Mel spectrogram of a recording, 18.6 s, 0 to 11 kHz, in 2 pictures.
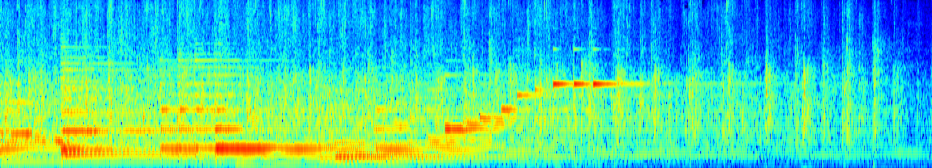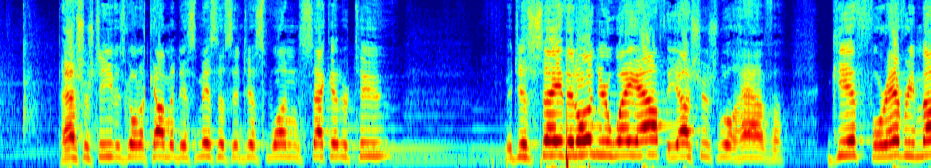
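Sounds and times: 
audience applauding: 0:00.0 - 0:10.2
sustained keyboard chords: 0:00.0 - 0:16.9
speech: 0:10.0 - 0:13.3, 0:14.4 - 0:18.6.

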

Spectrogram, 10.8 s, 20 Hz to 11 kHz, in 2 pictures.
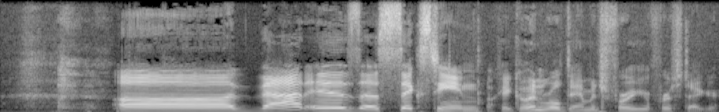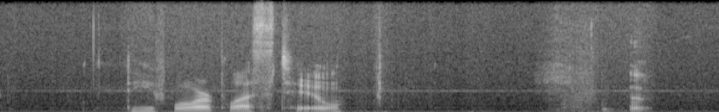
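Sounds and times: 
speech: 0:00.9 - 0:05.5, 0:06.4 - 0:08.0, 0:10.1 - 0:10.3
short low throaty burp: 0:10.1 - 0:10.3.

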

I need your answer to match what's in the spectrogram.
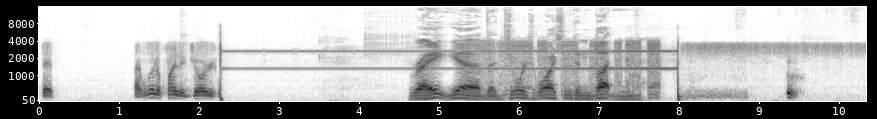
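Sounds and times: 
speech: 0:00.0 - 0:00.3, 0:01.3 - 0:02.4, 0:04.6 - 0:07.8
brief radio interference tones: 0:02.3 - 0:09.8
low radio buzzing: 0:02.3 - 0:10.0
crackly radio interference hiss: 0:04.7 - 0:10.3.

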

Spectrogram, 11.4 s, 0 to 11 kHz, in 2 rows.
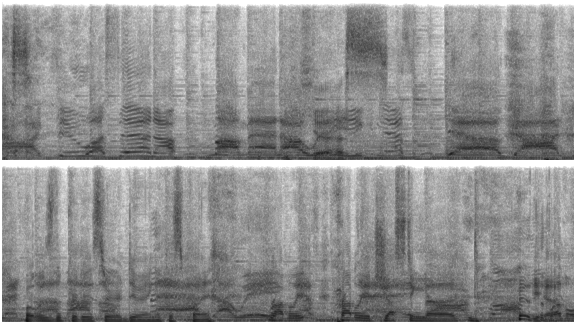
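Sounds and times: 
speech: 0:00.4 - 0:11.4
laughter: 0:02.1 - 0:11.4
person screaming a strained sustained cry: 0:02.6 - 0:05.6, 0:07.2 - 0:08.2.

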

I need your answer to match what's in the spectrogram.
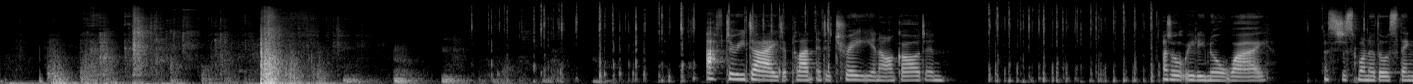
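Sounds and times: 
door knocks and rattles: 0:00.0 - 0:05.5
speech: 0:07.3 - 0:09.5, 0:11.6 - 0:14.1.

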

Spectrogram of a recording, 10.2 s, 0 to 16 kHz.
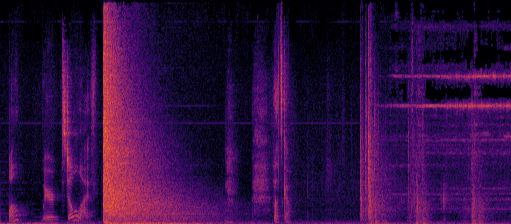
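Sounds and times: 
speech: 0:00.2 - 0:03.1, 0:04.5 - 0:05.9
door being forced open with heavy booming impacts: 0:07.2 - 0:09.7.

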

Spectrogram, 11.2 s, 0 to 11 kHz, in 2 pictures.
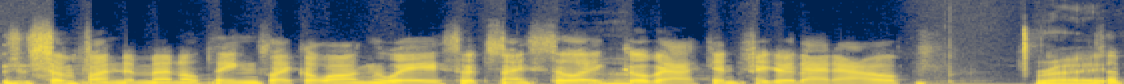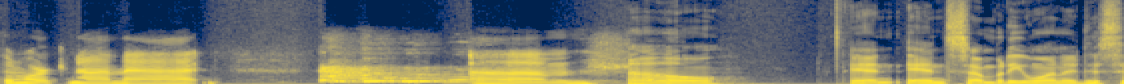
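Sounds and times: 
speech: 0:00.0 - 0:11.2
household pet dogs barking and yowling: 0:07.2 - 0:08.2.

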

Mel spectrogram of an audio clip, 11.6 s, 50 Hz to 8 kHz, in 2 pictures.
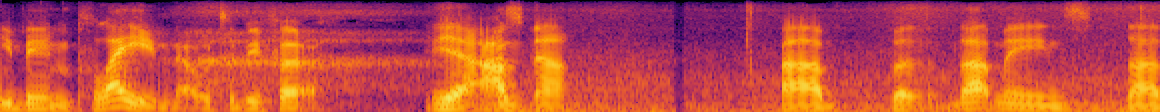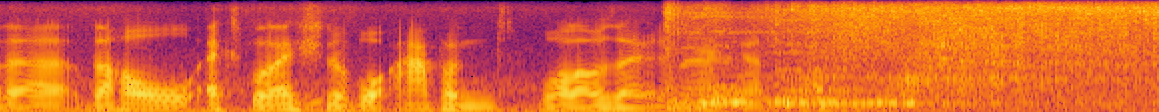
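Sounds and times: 
speech: 0:00.0 - 0:03.0, 0:03.9 - 0:10.0
toilet flushing: 0:09.1 - 0:11.5.

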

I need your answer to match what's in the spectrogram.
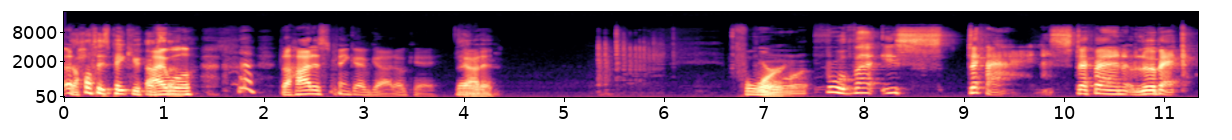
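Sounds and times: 
speech: 0:00.0 - 0:04.4, 0:06.8 - 0:11.3
hot pink dice clattering across a hard surface: 0:05.3 - 0:06.2.

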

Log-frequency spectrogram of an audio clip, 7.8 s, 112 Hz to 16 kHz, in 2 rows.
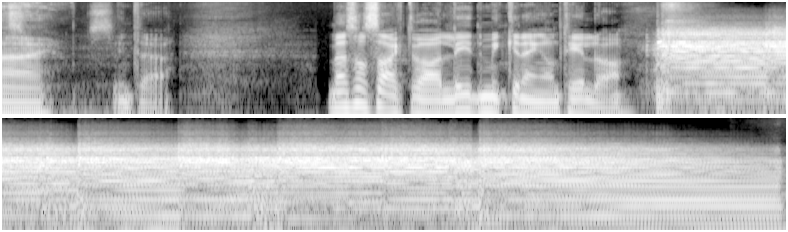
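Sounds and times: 
speech: 0:00.0 - 0:04.4
loud distorted electric guitar on bridge pickup playing sustained chords: 0:03.2 - 0:07.8.

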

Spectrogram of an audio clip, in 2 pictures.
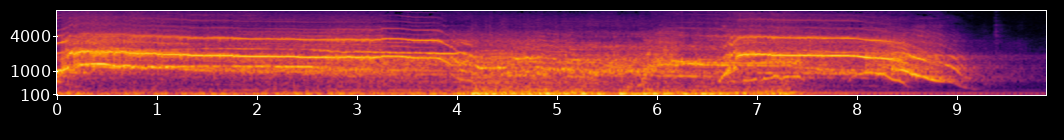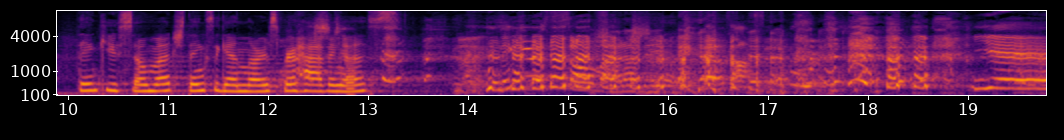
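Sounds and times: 
group of people screaming: 0:00.0 - 0:09.4
speech: 0:10.5 - 0:13.3, 0:14.4 - 0:17.7
laughter: 0:13.0 - 0:19.2.

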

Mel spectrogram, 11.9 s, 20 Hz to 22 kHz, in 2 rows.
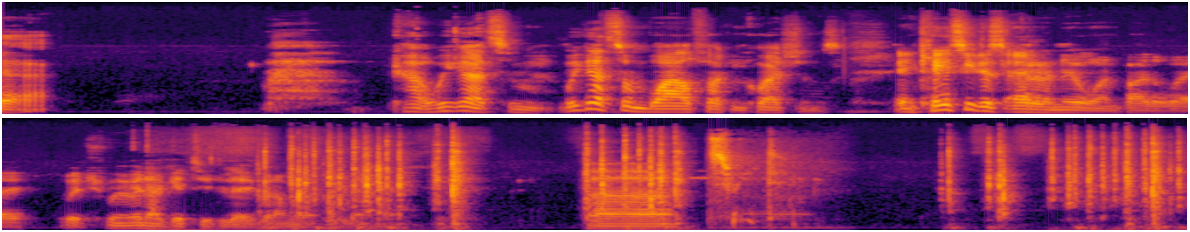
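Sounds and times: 
speech: 0:00.0 - 0:00.3, 0:02.0 - 0:07.9, 0:08.9 - 0:10.0
computer keyboard typing: 0:06.6 - 0:10.0, 0:10.6 - 0:11.8.

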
